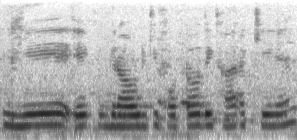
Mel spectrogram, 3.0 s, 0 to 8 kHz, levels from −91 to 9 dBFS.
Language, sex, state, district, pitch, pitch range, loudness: Hindi, female, Haryana, Jhajjar, 205 Hz, 200-215 Hz, -14 LUFS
